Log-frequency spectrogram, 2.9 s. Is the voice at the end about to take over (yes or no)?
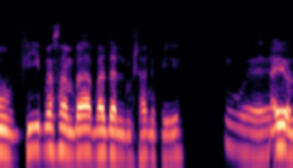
yes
